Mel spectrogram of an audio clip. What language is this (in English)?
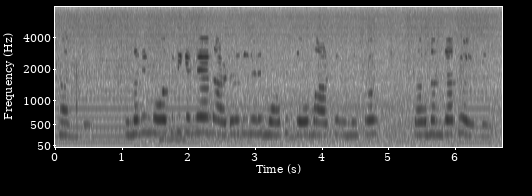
Punjabi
